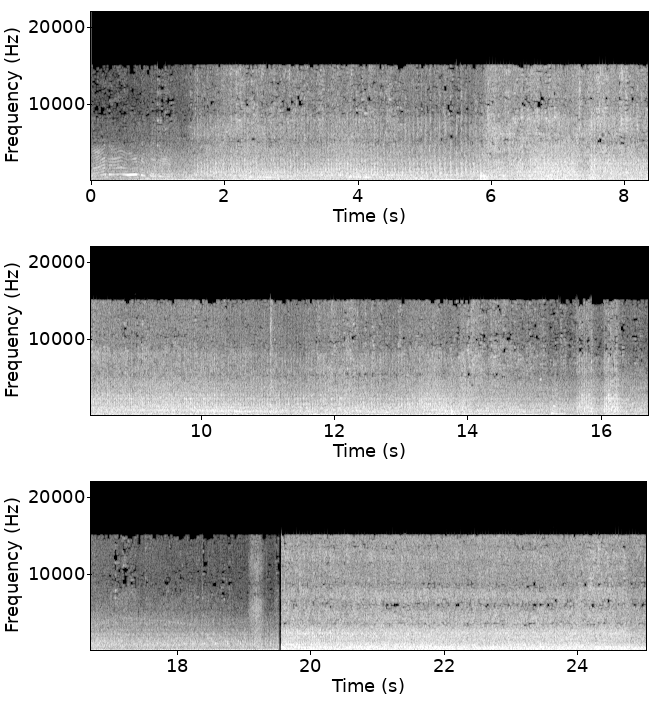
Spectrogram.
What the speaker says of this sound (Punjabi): ਭਾਈ ਜੀ ਟਰੈਕਟਰ ਕੱਢਣ ਲੱਗੇ ਆ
